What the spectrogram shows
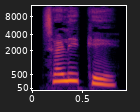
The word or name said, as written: ಚಳಿಕೆ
